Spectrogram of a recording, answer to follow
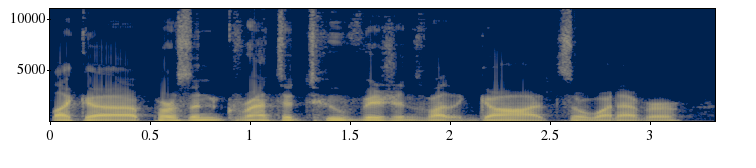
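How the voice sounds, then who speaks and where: A man's voice: sits low, normal speed, a bit bright, soft background music. A man from Canada giving informal, slangy let's play commentary as he muses over a game's story. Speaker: gaming video host.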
